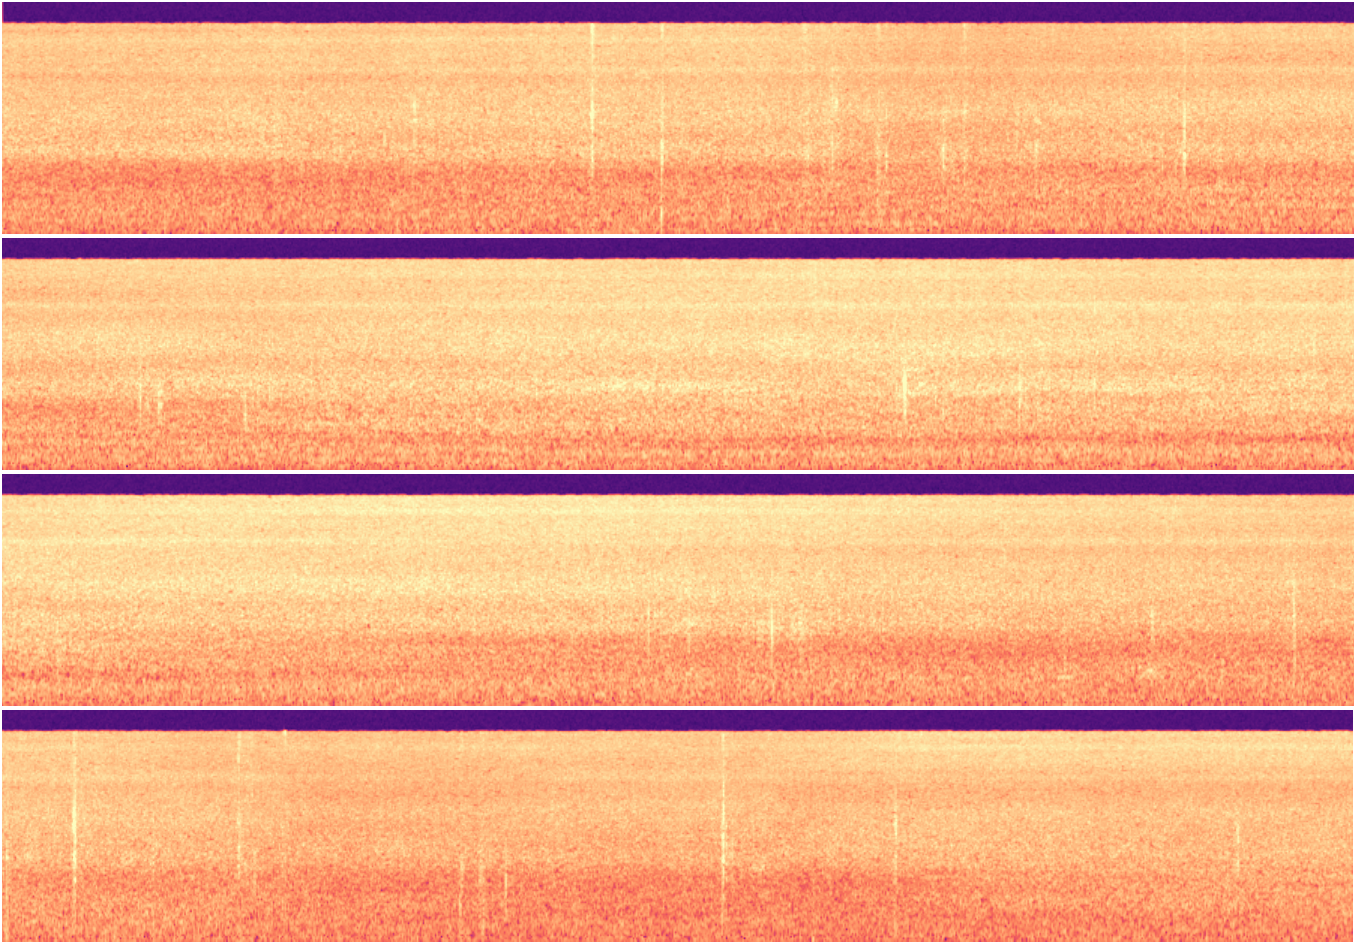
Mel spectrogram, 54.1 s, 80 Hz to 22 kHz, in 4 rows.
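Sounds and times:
waterfall rushing: 0.1s - 54.0s.

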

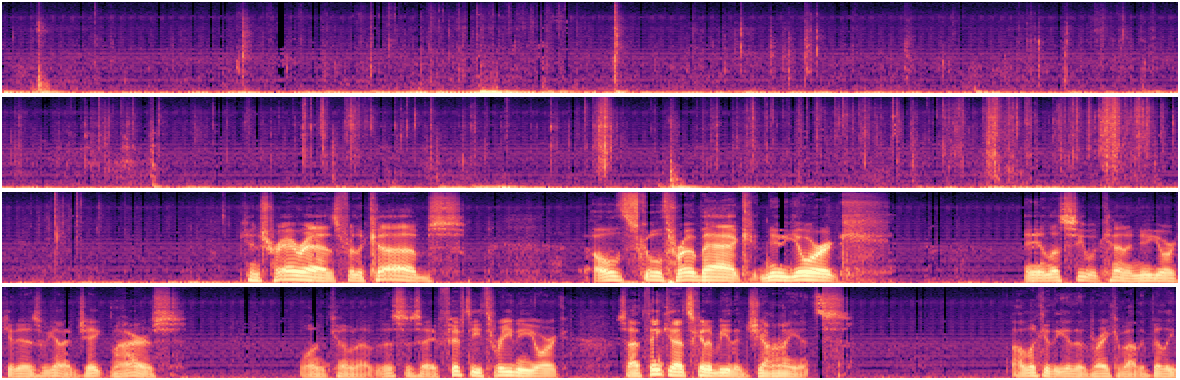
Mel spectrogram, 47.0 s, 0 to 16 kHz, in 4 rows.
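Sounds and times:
plastic sleeve crinkling: 2.3s - 24.8s.

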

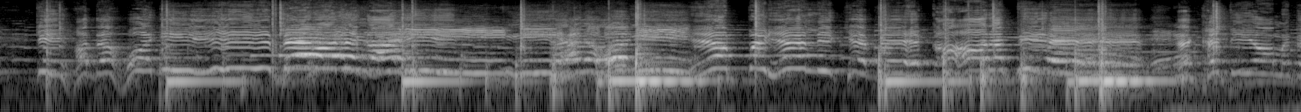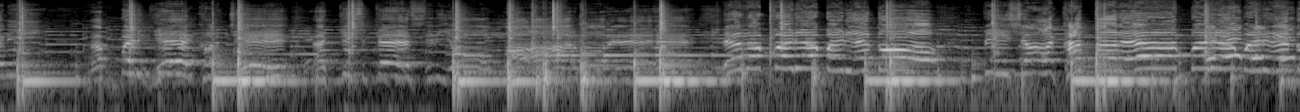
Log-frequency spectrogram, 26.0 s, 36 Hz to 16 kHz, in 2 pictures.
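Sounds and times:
folk song with accompaniment: 0.0s - 26.0s
hand drum strokes: 3.8s - 7.0s, 8.8s - 11.4s, 15.2s - 15.9s, 18.0s - 23.1s, 23.7s - 26.0s.

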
